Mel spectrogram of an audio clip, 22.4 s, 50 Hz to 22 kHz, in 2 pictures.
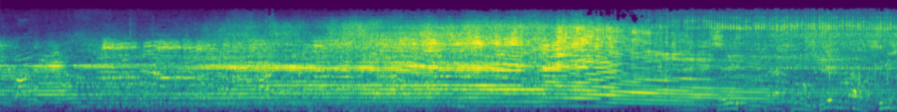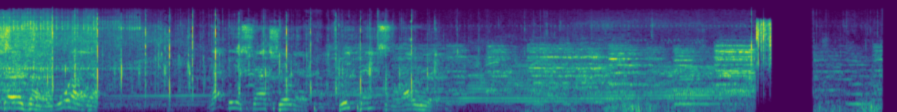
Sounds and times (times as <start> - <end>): Speech: 8.9 - 12.5, 13.8 - 16.7
Music: 16.3 - 20.6, 21.4 - 22.2.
